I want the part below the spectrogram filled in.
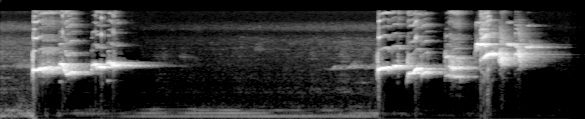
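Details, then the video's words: Orange-headed thrush lure song, said to rouse lazy singers of its kind into answering. Two warbling whistled phrases come about three seconds apart, with a soft low hum in between. "Hitungan detik anis kembang malas bunyi langsung emosi ikut bunyi sahut sahutan"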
